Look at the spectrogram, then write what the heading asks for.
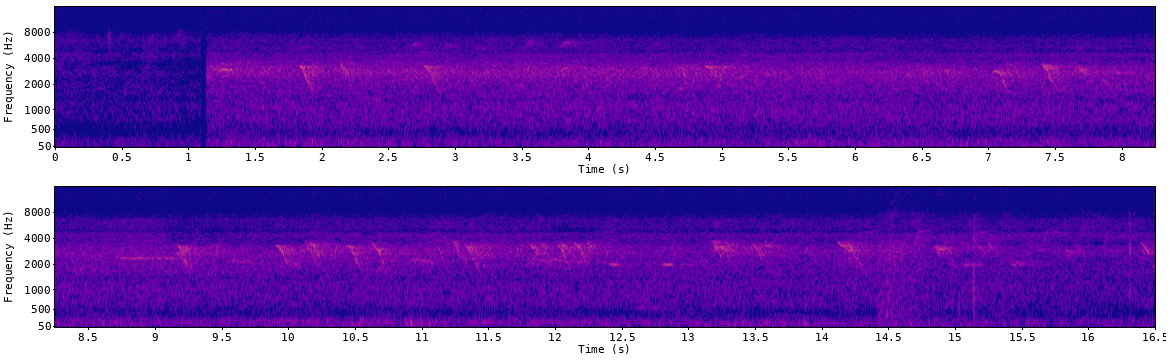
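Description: Birds chirping, many short high notes scattered over a steady low rumble.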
